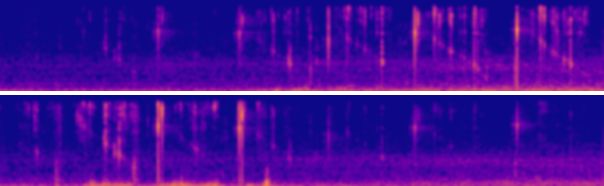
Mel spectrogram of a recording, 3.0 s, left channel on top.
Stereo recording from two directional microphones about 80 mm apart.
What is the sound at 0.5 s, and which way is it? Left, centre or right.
Chewing, right.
